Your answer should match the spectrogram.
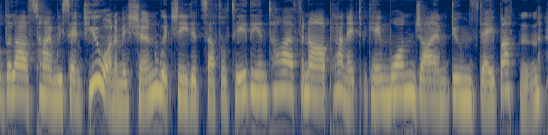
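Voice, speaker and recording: An actress playing the brisk, unflappable chief of a space spy bureau, formal and dryly authoritative, in a sci-fi audio drama. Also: female voice, medium pitch, close to an everyday voice. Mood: dryly stern.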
